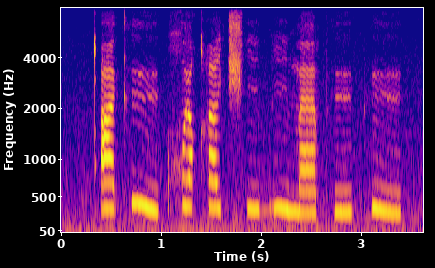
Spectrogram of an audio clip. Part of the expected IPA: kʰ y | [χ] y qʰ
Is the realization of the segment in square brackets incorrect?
no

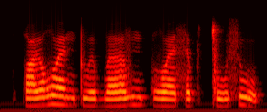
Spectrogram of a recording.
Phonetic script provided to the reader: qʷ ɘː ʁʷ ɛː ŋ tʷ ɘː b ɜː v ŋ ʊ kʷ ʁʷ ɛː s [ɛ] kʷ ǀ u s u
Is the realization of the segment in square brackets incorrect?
no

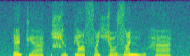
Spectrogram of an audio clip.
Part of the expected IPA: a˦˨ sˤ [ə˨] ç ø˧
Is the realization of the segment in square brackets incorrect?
no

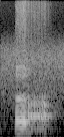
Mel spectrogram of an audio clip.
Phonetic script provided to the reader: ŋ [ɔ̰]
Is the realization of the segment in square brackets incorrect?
no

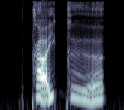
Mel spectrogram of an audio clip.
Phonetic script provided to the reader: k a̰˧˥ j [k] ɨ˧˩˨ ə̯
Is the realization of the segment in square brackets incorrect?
no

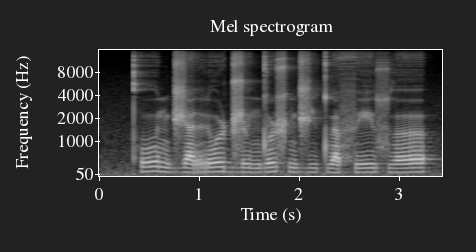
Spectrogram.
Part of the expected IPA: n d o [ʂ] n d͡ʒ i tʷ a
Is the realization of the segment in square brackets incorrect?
no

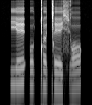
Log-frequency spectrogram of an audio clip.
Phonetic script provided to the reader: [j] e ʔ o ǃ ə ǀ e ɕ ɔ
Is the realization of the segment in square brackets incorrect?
no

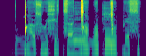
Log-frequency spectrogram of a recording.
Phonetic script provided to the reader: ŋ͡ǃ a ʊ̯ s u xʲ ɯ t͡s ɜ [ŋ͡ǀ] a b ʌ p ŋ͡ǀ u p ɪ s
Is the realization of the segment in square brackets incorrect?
no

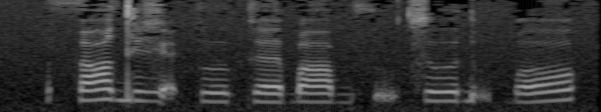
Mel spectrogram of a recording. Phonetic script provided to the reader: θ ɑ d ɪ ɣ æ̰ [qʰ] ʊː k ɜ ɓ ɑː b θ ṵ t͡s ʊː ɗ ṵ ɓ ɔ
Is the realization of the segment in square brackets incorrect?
yes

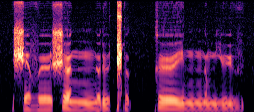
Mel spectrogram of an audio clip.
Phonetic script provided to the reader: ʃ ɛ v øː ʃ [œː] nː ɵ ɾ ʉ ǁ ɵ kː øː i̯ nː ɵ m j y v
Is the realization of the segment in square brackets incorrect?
yes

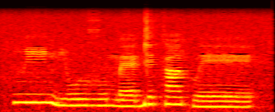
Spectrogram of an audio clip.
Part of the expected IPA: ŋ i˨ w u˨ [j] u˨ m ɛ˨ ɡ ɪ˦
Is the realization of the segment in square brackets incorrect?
yes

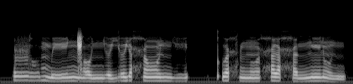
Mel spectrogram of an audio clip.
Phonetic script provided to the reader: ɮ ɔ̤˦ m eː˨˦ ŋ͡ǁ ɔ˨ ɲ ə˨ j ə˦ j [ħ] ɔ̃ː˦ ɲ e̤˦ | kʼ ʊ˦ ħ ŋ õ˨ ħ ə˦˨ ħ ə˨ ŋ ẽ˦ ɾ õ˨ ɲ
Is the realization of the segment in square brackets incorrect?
no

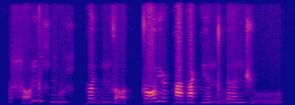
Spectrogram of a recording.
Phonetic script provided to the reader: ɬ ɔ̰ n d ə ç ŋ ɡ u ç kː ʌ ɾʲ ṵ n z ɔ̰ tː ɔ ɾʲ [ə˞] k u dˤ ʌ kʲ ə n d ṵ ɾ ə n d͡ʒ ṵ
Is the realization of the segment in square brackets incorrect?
no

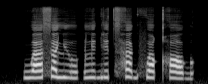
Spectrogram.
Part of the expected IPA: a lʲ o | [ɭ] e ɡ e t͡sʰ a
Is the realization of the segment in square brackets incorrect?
yes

